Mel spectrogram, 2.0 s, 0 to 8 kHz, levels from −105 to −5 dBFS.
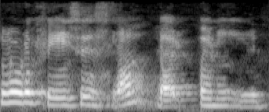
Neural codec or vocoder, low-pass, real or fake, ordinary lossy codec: codec, 16 kHz, 2 kbps, FreqCodec, larger model; 7.2 kHz; fake; none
